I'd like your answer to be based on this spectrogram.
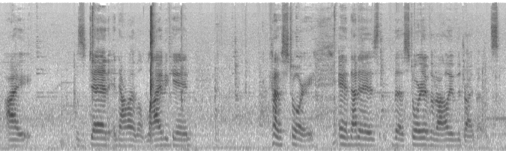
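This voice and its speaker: A woman with a Southern US accent, a fairly low pitch, monotone, flat intonation, a moderate pace and long, frequent pauses, plus noticeable background noise. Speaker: Bible study vlogger. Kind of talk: casual talk to camera. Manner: hesitant, some stuttering.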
